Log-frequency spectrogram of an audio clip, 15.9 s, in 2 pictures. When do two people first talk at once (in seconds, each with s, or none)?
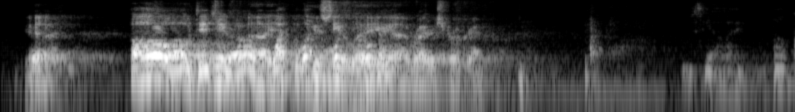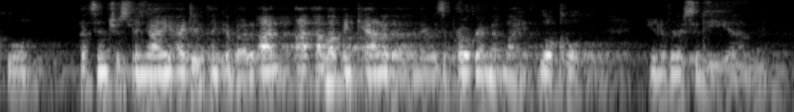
2.5 s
